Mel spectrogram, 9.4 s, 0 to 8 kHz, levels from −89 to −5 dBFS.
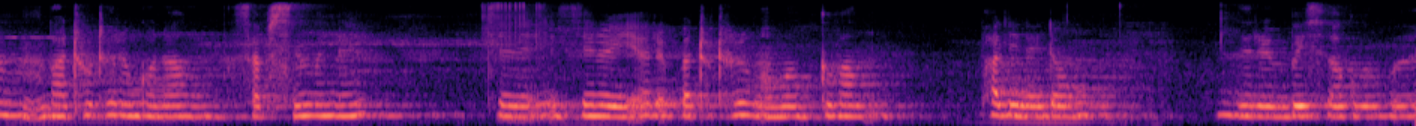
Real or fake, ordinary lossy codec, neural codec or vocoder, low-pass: real; none; none; 7.2 kHz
